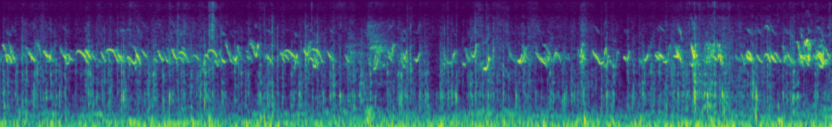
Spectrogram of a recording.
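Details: Thirsty poultry chicks, colour chicks wanting drinking water, chirp continuously: a crowded flock of thin, rapid peeps overlapping without pause, over a low rumbling background and occasional clicks.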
